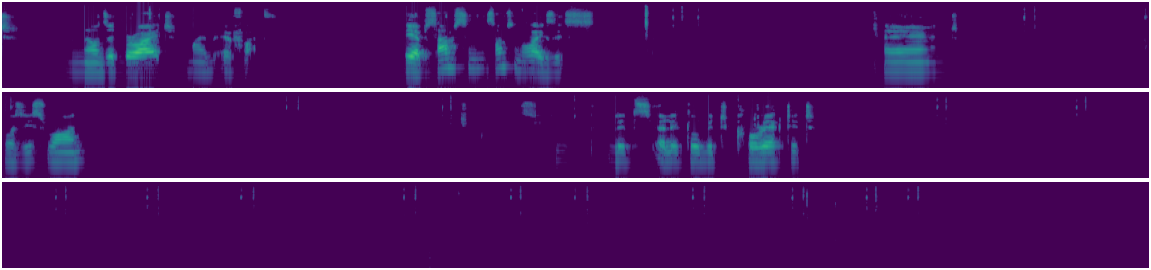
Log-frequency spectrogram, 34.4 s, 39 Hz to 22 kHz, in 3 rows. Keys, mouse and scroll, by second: 4.5-5.4 scroll up 5, 5.4-6.6 scroll down 3, 6.7-7.3 drag, 8.2 scroll down 3, 9.1 KP_3, 10.2 click, 10.8 g, 12.5 r, 14.9 g, 16.4 scroll up 2, 18.3 scroll down 1, 19.4 KP_7, 20.8 click, 21.5 g, 22.9 r, 23.9 g, 24.8 r, 25.9 r, 27.2 s, 28.3 g, 29.8-30.3 drag, 30.8 click, 31.6-32.1 drag, 32.6 s, 34.0 s.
